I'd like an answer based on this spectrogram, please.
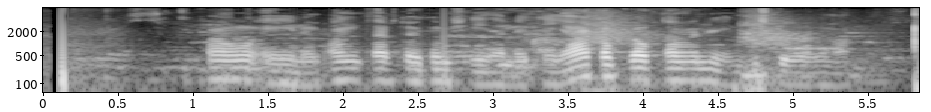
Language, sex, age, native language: Icelandic, male, 14, Icelandic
